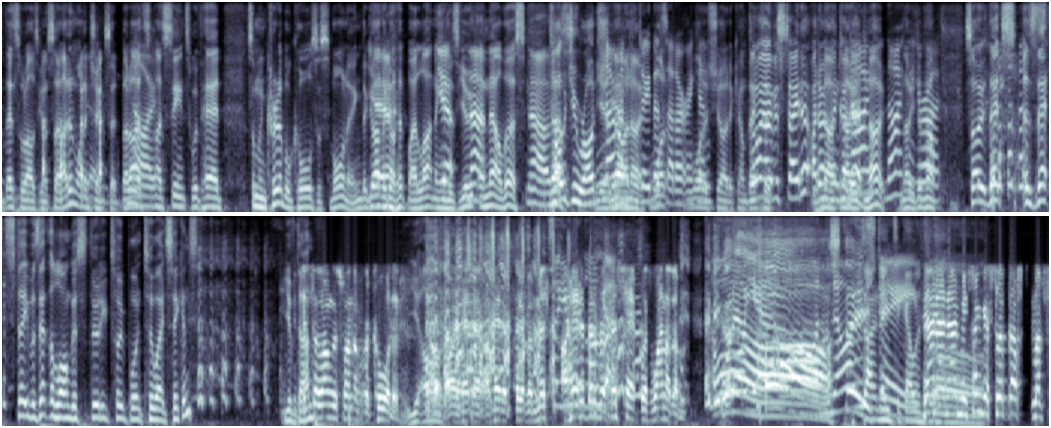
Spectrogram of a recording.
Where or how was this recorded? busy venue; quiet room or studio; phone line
phone line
